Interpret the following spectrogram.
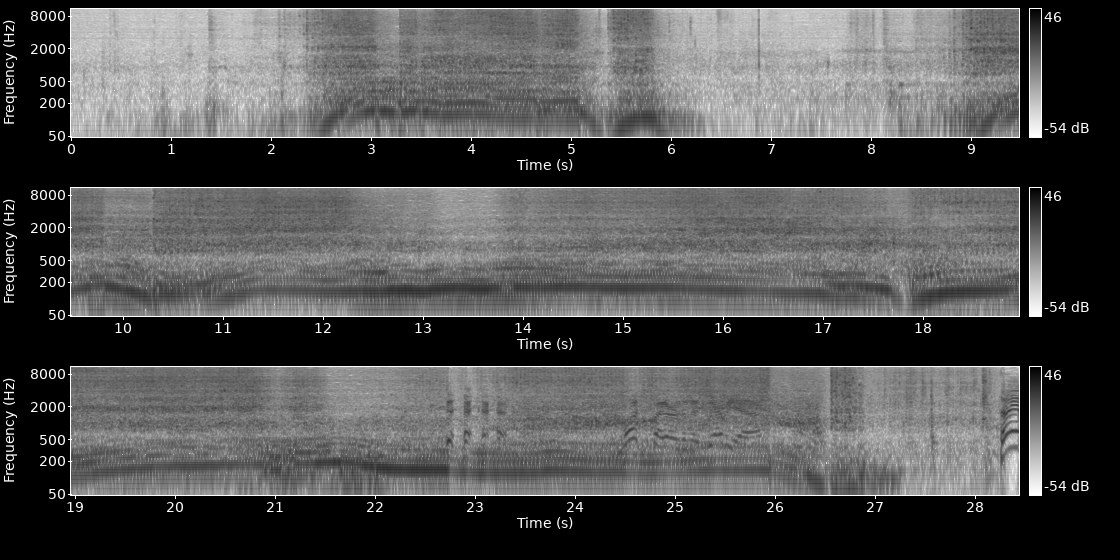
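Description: Oldsmobile sedan's engine with a modified exhaust, revving hard while it spins its wheels in mud. The revs rise and fall again and again, drop away briefly around six seconds in, then stay high and surging until near the end.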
